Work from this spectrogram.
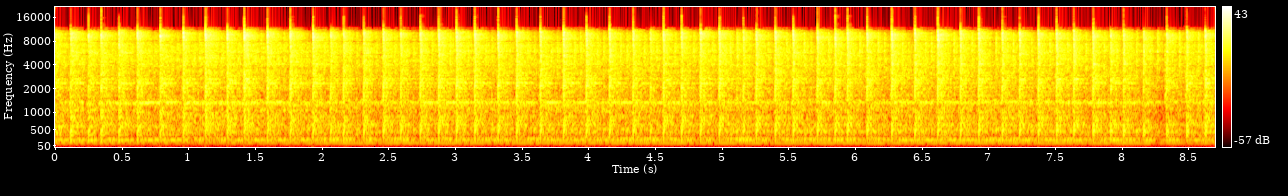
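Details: Laverda LB 125 with Zündapp KS 125 WC two-stroke engine, first starts after rebuild: crisp, rapid popping in a steady rhythm with no misses or knocks. Clean, normal running.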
